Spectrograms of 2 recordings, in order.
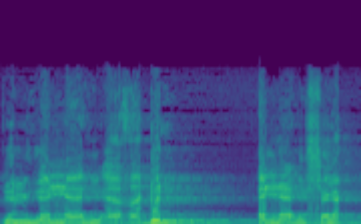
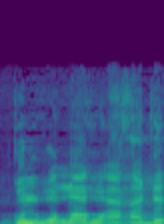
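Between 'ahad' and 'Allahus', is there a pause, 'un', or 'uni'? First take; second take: un; pause. First: 'Ahadun' is followed directly by 'Allahus'. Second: There is a stop after 'ahad'.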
